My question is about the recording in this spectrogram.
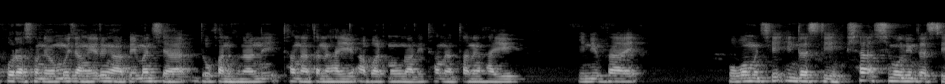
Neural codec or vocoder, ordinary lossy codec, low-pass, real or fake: none; none; 7.2 kHz; real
